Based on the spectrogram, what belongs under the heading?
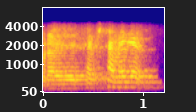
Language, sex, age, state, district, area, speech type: Bodo, male, 18-30, Assam, Kokrajhar, rural, conversation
